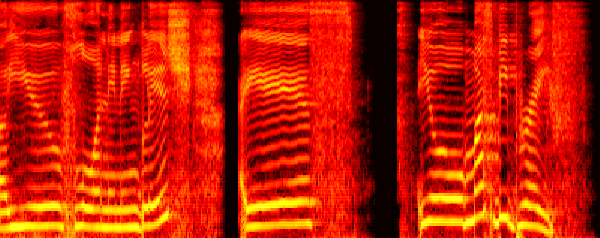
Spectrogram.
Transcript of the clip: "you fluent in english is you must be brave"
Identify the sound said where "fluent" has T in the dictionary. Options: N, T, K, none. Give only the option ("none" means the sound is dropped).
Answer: none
